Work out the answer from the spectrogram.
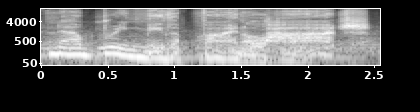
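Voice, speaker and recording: Deep gravelly sly demon lord. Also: male voice, very animated, a little hiss or hum, full character voice. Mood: taunting warning. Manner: slow, taunting, theatrical. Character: sly, menacing ancient demon lord, smug and scheming. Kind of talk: video game cutscene acting. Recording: music under the voice.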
